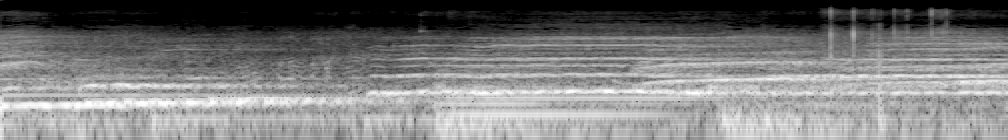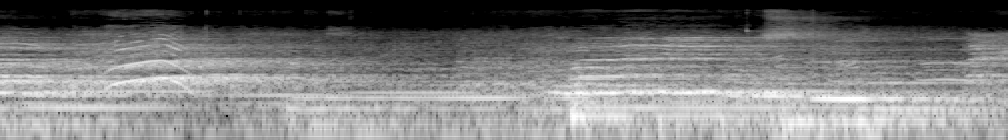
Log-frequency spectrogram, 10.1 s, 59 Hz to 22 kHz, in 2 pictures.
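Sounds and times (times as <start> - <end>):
woman singing into a microphone: 0.0 - 4.2, 7.8 - 10.0.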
